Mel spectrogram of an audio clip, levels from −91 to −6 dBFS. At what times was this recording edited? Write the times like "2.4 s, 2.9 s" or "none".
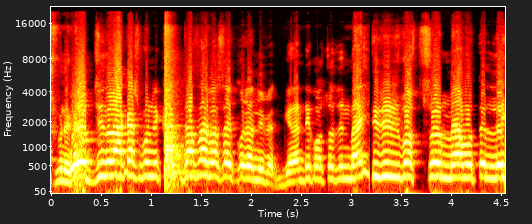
none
